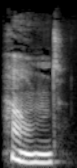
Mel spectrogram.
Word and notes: hound: British English

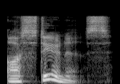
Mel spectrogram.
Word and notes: austereness: British English

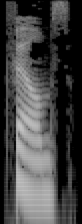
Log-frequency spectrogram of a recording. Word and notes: films: British English

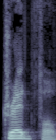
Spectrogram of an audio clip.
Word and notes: dreadful: American English

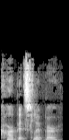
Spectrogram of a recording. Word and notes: carpet slipper: American English

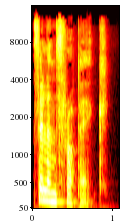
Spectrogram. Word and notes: philanthropic: British English

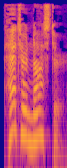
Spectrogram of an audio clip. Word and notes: paternoster: British English

